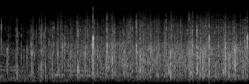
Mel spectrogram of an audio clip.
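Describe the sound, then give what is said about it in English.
A crowd applauds steadily, many hands clapping in a dense, even patter that holds for a couple of seconds at moderate volume. “Thank you. I applauded as well, because you can't figure those things out, but a greater mind can.”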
